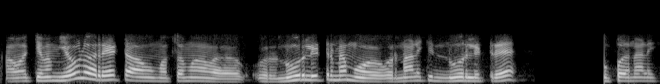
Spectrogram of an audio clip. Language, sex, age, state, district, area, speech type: Tamil, male, 18-30, Tamil Nadu, Perambalur, rural, conversation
